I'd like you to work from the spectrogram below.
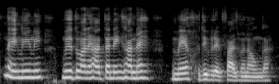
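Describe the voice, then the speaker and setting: A woman's voice: high-pitched, darkish tone, natural voice. A woman voicing a flustered, easily embarrassed young male doctor who keeps protesting and denying things, in a spoken storybook retelling. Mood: insistent. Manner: protesting, quick to deny.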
